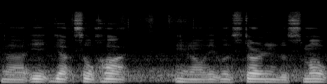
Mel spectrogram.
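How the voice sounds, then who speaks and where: Over noticeable background noise, a man talks at a moderate pace and medium pitch. His tone is relaxed. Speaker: resin crafter, small online shop owner. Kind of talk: casual crafting tutorial narration. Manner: relaxed, hesitant.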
